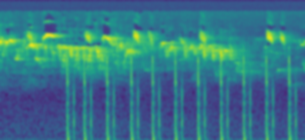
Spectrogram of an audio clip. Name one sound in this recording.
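Footsteps tap quickly and evenly on a wooden walkway.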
